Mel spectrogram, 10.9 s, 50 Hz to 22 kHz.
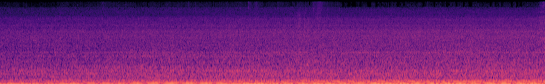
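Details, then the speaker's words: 2001 Chevrolet Corvette C5 convertible, 5.7 L LS1 V8 with 49,326 actual miles: deep, steady, smooth idle burble with no ticks, leaks or exhaust rasp. The engine and exhaust sound normal. "Sounds as you would expect. Nothing crazy over the top or exhaust."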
